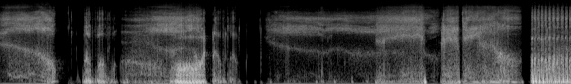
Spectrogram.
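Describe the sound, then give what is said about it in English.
Wet slurping of sweet porridge in long noisy stretches broken by a few brief pauses, with grunting, chewing mouth sounds mixed in. “This porridge is. I'm just slurping it down.”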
